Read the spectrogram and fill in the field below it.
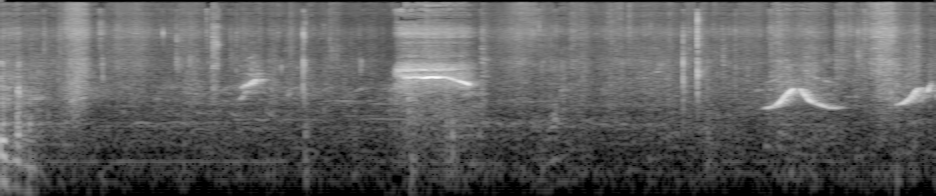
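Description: A pet bird inside a shop gives a few short, rising-and-falling whistled chirps, spaced a few seconds apart, clear but not loud over a quiet room with faint background murmur.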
